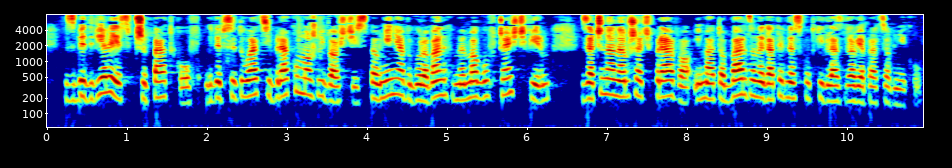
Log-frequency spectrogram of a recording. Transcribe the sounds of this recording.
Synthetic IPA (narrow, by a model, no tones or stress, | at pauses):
zbɘd̪vʲjɛlɛjɛst̪pʂɘpat̪kufɡd̪ɘfsɘt̪uat̪sʲjibɾakumɔʐlʲivɔɕt͡ɕispɛwɲeɲavɘɡuɾɔvanɘxvɘmɔɡuft͡ʂɛ̃w̃ɕt͡ɕfʲiɾmzat͡ʂɘnanaɾuʂat͡ɕpɾavɔʔimat̪ɔbaɾd̪zɔnɛɡat̪ɘvnɛskut̪kʲid̪lazd̪ɾɔvʲjapɾat̪sɔvɲikuf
